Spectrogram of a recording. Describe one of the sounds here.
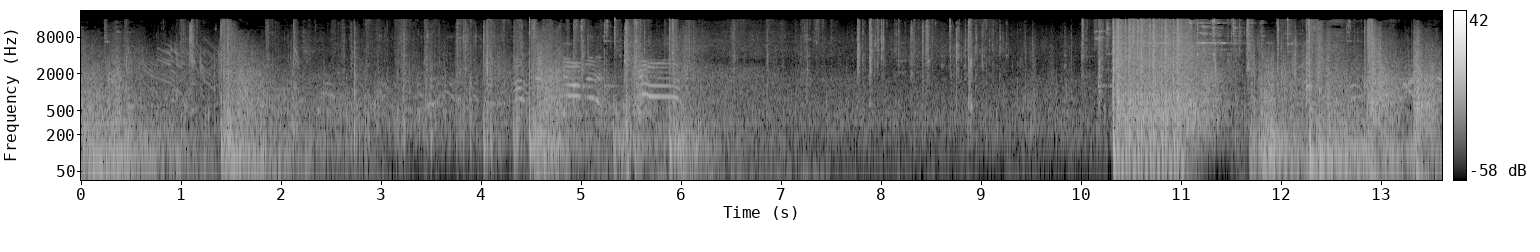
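A light machine gun fires.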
